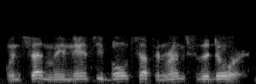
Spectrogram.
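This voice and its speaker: A man's voice: medium pitch, fairly even intonation, fairly quick. A man narrating a play, reading out stage directions as scripted narration. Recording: dull, narrow phone-like sound.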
